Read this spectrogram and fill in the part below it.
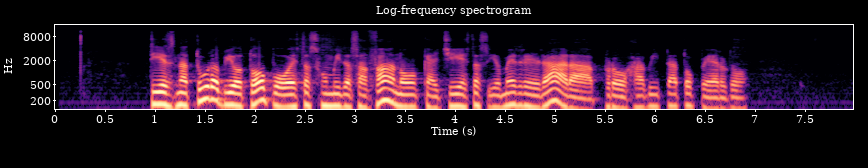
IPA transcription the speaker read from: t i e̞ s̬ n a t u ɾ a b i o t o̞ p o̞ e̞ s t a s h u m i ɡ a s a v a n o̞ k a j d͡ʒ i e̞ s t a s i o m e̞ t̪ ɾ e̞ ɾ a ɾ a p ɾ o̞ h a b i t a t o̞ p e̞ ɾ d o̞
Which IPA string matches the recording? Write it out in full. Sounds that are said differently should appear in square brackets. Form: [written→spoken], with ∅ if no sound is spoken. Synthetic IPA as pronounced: t i e̞ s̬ n a t u ɾ a b i o t o̞ p o̞ e̞ s t a s h u m i [ɡ→d] a s a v a n o̞ k a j d͡ʒ i e̞ s t a s i o m e̞ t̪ ɾ e̞ ɾ a ɾ a p ɾ o̞ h a b i t a t o̞ p e̞ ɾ d o̞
